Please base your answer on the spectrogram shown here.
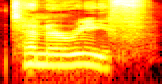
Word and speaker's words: Tenerife: fi tenor fight hey Siri how do you pronounce te and ER I II ah Tenerife this accident took place in the Canary Islands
